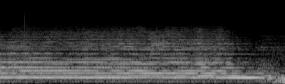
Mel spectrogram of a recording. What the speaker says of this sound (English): Here comes the train again, so I apologize for that.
